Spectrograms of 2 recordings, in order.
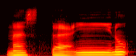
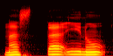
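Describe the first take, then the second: First: The long vowel is held for two beats. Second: The long vowel is held for one beat. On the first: The speaker calls it right. "itu matobi'inya" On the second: The speaker calls it wrong. "itu kurang ya. Itu cuman satu harokat ya"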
